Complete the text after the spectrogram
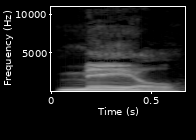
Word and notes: male: American English

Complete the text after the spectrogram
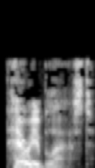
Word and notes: periblast: British English

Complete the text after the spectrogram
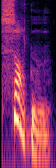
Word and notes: sodden: British English

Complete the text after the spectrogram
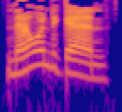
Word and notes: now and again: British English

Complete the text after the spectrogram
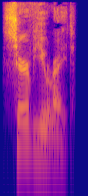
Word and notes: serve you right: American English

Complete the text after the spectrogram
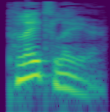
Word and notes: platelayer: British English

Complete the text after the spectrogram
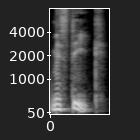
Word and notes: mystique: British English

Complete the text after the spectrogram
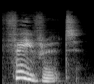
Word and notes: favourite: British English

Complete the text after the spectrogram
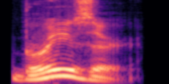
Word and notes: brasier: British English

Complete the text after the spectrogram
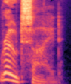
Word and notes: roadside: British English

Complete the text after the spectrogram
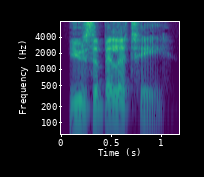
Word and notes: usability: British English

